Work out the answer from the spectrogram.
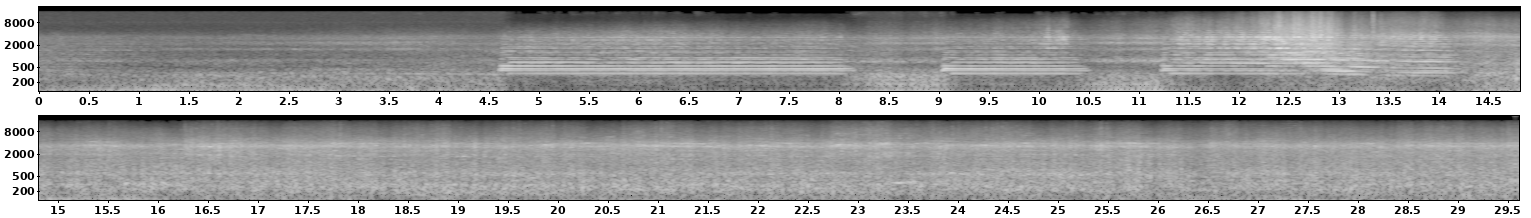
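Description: Freight train locomotive horn sounding three blasts, the last one dropping in pitch as the locomotive passes. Then the train rolls by steadily with its wheels clicking over the rail joints.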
